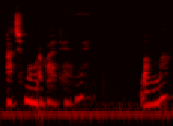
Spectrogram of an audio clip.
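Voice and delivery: soft breathy whisper. Real, not acted. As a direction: hush it under your breath. Whispered aside near sleeping child.

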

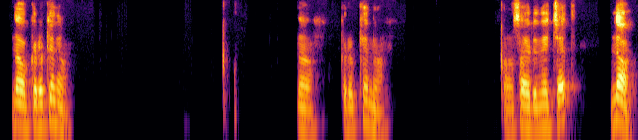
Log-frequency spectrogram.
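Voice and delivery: low, very soft aside; talking to oneself. Real, not acted. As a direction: think aloud quietly while waiting. Talking to self while awaiting student. (hablando bajito para sí misma)

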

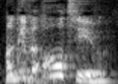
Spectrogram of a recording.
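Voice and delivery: put-on high, eager girl's plea; urging. A narrator's reading. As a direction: urge him on in a high young voice. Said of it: "Ellen urged him".

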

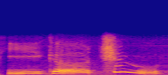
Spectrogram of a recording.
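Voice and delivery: slow, building creature cry; Pikachu attack cry. Acted. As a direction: stretch each syllable into a rising attack call. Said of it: "powers up an attack of his own and goes".

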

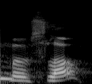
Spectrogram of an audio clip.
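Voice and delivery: ordinary delivery

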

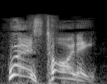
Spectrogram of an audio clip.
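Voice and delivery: high, loud cry. A narrator's reading. Big Bob looking for his dog, crying out. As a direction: call out urgently. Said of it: "cried Big Bob".

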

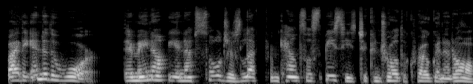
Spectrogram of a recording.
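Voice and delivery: ordinary talk

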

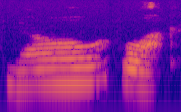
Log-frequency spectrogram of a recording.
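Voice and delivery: plain reading voice

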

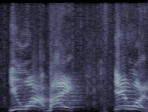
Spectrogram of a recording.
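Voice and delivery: very high-pitched, hammed-up British yelp; silly high British caricature; mock British accent. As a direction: squawk it as a bad British accent. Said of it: "Your British accent is something to behold".

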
